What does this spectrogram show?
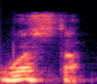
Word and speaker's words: Worcester: Got to say it right, Worcester. Worcester. Worcester. And listen, it's Drake it. I know how to pronounce the stuff.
